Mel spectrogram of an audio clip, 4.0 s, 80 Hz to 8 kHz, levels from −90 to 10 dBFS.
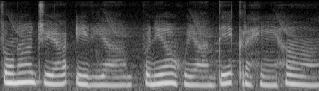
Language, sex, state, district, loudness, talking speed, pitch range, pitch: Punjabi, female, Punjab, Kapurthala, -15 LUFS, 120 wpm, 220-260 Hz, 245 Hz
